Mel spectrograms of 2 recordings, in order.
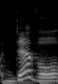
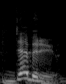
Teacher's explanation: there is no V sound in Japanese. B is used in its place. Because of that, we can see how devil becomes debiru through this system of approximation.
